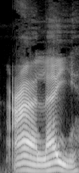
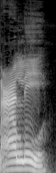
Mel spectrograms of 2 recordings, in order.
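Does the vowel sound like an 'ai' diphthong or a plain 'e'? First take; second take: ai diphthong; plain e. First: The vowel is a soft 'ai' glide. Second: The vowel is a flat 'e' sound. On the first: The speaker calls it right. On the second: The speaker calls it wrong. "jangan ale"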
